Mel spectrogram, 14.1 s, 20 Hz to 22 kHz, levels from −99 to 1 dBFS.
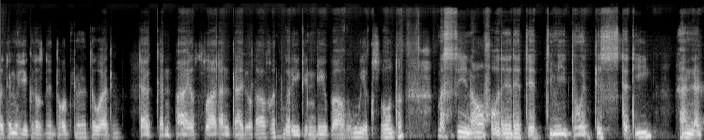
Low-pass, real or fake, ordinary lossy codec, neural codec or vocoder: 19.8 kHz; fake; none; vocoder, 44.1 kHz, 128 mel bands, Pupu-Vocoder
